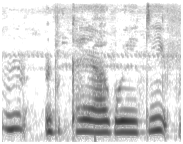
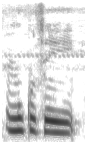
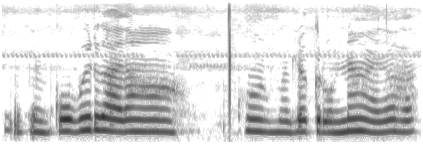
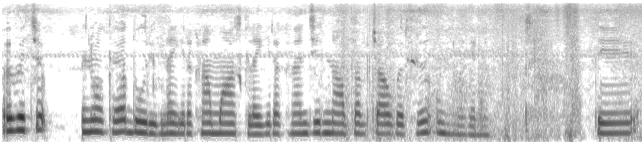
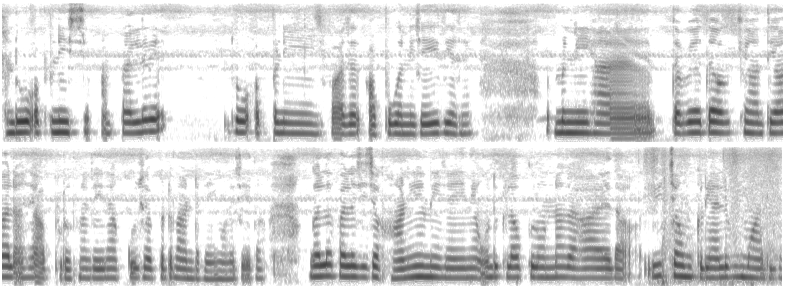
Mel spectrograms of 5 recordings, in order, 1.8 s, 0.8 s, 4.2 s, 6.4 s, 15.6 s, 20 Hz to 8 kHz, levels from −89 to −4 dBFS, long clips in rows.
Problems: background sounds at intervals, low volume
